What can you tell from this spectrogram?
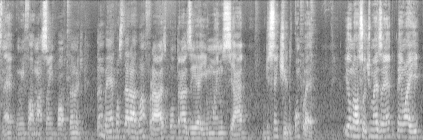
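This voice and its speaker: A man with a slightly high voice teaches a Portuguese grammar video lesson, with a little hiss or hum in the audio. He explains patiently and didactically, stretching out key words and frequently checking in with "né?" and "tá?".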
